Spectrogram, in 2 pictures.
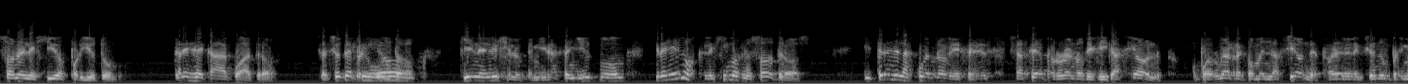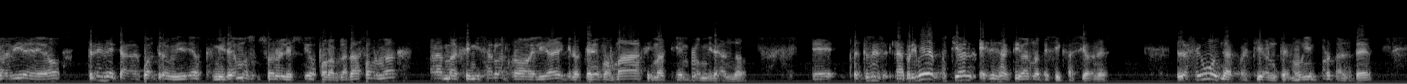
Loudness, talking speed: -27 LUFS, 185 wpm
